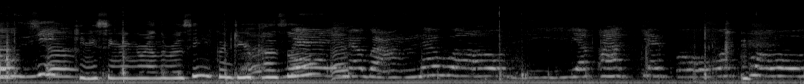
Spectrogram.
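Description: A young child singing without clear words in a high voice, holding notes and sliding between them, over a low steady hum.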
